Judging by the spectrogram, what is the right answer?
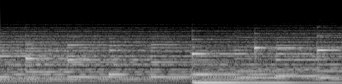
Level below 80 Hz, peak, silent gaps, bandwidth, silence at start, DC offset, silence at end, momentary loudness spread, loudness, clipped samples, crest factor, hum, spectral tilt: -26 dBFS; -2 dBFS; none; 7 kHz; 0 s; under 0.1%; 0 s; 7 LU; -19 LUFS; under 0.1%; 16 dB; none; -7 dB/octave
